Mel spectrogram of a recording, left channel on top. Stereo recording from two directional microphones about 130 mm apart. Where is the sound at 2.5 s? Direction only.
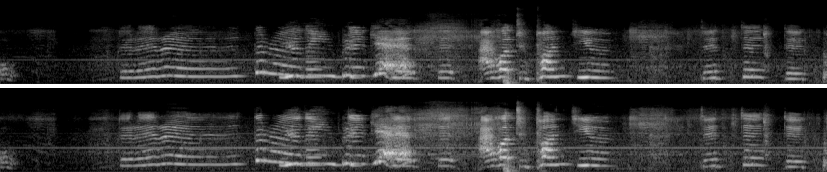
50° left (ahead or behind).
